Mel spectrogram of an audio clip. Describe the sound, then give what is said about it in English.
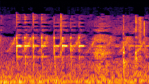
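An alarm sounds with a thin, high electronic tone in two short repeated bursts, fairly quiet, over a busy patter of soft clinks and rustling. “I can open wine before the alarm goes off, right?”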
